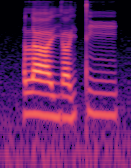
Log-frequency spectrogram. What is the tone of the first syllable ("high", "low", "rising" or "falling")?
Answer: low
